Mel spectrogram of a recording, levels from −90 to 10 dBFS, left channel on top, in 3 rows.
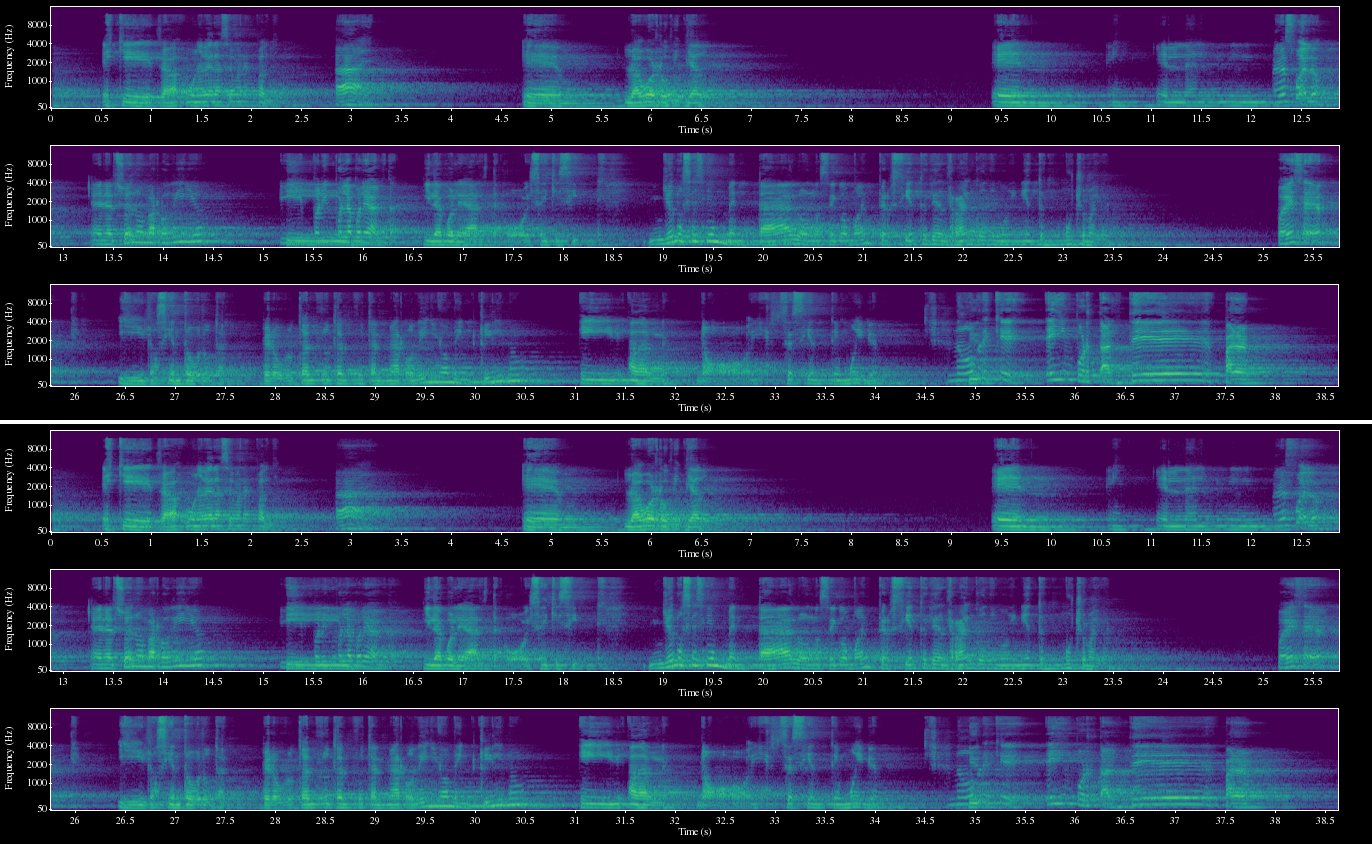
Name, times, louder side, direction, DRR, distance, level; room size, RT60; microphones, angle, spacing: voice 1, 0.5-2.2 4.7-5.5 5.7-6.6 9.4-10.3 10.6-10.7 11.0-12.3 13.2-14.5 15.2-15.9 16.6-18.6 18.8-23.5 26.4-27.5 27.9-30.5 31.0-31.9 32.2-34.1 34.9-35.1, right 1 dB, 15° right, 6 dB, 1.4 m, -23 dB
voice 2, 2.8-3.2 12.2-12.8 15.2-16.4 25.1-25.7 34.7-37.7, left 3 dB, 40° left, 6 dB, 1.5 m, -24 dB
27.5 x 22.0 x 8.8 m, 2.3 s
head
